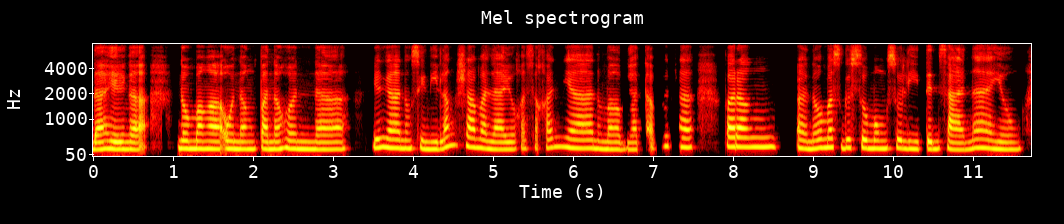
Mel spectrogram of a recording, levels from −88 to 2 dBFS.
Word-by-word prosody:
dahil 195 0 +4
nga, 185 -1 +1 0.4
nung 210 -1 +3
mga 205 0 +4
unang 195 -1 +1
panahon 200 0 +1
na, 190 +2 0 0.3
yun 235 +2 +1
nga 230 -1 +4
nung 215 0 -1
sinilang 210 +6 -1
siya, 260 -4 +1
malayo 190 -4 0
ka 210 - -8
sa 210 - -11
kanya 225 -2 -1
nung 200 -1 -1
mga 190 0 0
bata 185 -1 -6
pa 270 +6 -10
siya, 255 -2 -2 0.5
parang 255 0 +3 0.3
ano 210 -2 0
mas 240 0 0
gusto 225 0 -1
mong 210 0 +1
sulitin 205 -2 -1
sana 200 +3 0
yung 190 -1 -2
205 Hz, 150 wpm, -22 LUFS, 195-230 Hz, 0.5 s, dahil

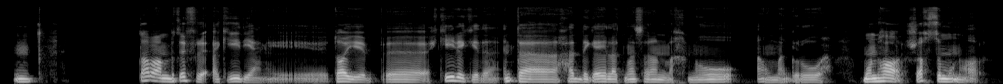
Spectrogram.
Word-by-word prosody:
إمم. 130 -1 +1 1.0
طبعًا 170 -6 +3
بتِفّرق 170 +5 0
أكيد 125 +1 0
يعني 95 -8 -8
طيب 120 -5 +2
آآ 115 -1 0
احكِ - - -6
لي 170 -4 +5
كده، 110 -3 -5
أنت 120 -5 +2
حد 130 -1 -1
جاي 130 +2 +3
لك 120 -1 0
مثلًا 120 -1 0
مخنوق 110 +2 -2 0.2
أو - - -4
مجروح 105 0 -4 0.3
مُنهار، 140 +2 +6
شخص 165 -3 -2
مُنهار، 130 -5 +2
120 Hz, 125 wpm, -23 LUFS, 110-135 Hz, 1.0 s, مُنهار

